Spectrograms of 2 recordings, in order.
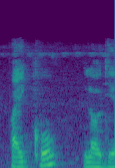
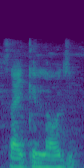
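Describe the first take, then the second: First: Psychology drawn out as 'phaikology'; psychology wrongly starting with F. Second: Psychology starting on S; silent P in psychology. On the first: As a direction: slowly put an F sound on psychology. (psychology के शुरू में गलत फ) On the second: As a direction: say psychology as 'saikology'. (psychology में P silent) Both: Shown as a demonstration. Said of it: "ना कि".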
